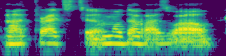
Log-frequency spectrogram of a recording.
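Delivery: usual speaking voice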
